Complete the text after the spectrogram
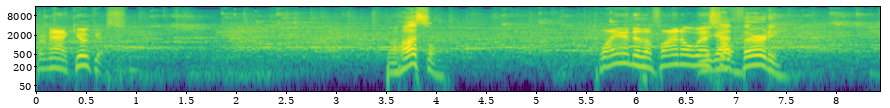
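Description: Spectators shout loudly in bursts.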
